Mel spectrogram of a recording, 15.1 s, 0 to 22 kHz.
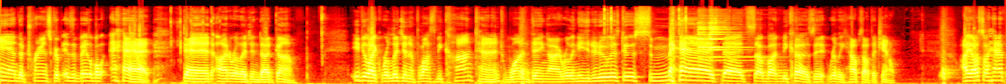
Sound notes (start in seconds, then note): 2.5 keyboard typing; 10.2 bell ringing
